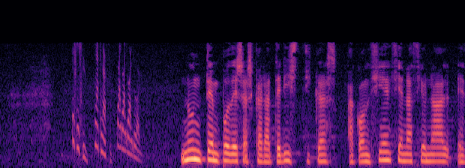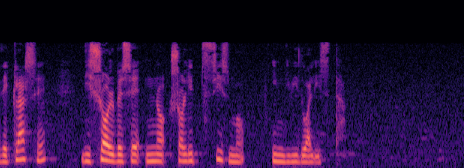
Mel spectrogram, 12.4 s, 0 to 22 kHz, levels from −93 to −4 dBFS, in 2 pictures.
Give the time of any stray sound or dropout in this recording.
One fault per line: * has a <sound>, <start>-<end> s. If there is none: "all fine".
* has a chirp, 1.0-1.9 s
